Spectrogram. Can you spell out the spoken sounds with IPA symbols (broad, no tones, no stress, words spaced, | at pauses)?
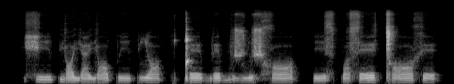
xiːpjɒ jæjɒ piːpʎɒ | ǃeːbebuʒ ʎuʒxɒ | iːspɒseː ǀɒːxe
